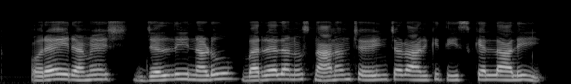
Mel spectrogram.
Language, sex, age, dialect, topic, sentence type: Telugu, female, 31-35, Telangana, agriculture, statement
